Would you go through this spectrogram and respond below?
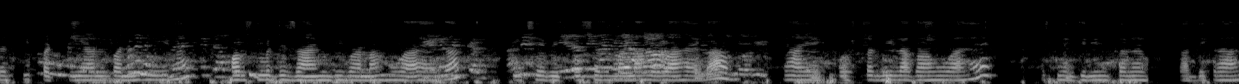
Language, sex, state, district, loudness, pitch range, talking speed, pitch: Hindi, female, Goa, North and South Goa, -27 LUFS, 195-210 Hz, 150 wpm, 195 Hz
